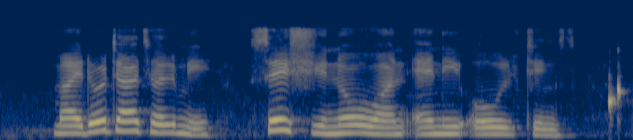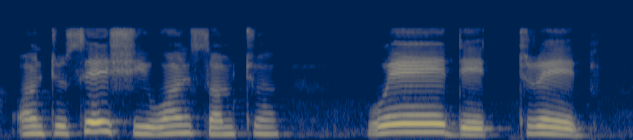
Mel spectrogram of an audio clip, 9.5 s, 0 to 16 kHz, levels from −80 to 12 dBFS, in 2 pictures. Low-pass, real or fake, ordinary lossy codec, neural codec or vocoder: 7.2 kHz; fake; none; codec, 16 kHz, 8 kbps, FunCodec, trained on Chinese and English, 25 frames a second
